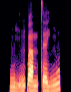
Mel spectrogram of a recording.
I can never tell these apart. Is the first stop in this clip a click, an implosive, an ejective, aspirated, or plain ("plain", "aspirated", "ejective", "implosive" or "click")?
implosive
